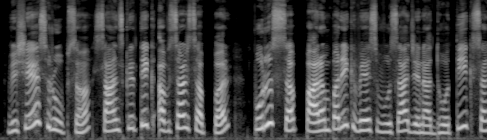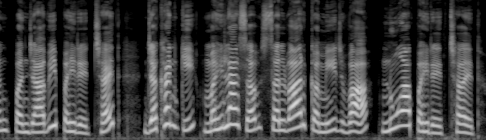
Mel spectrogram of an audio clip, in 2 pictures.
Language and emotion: Maithili, neutral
